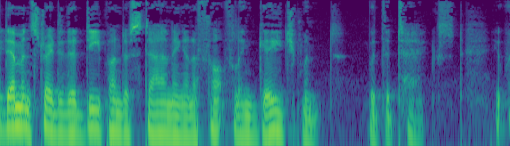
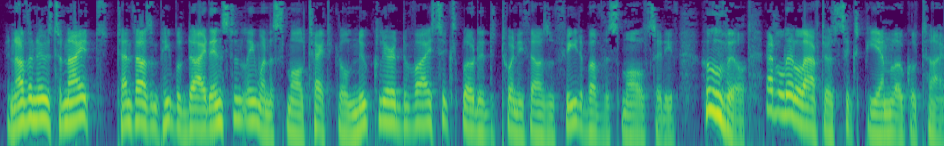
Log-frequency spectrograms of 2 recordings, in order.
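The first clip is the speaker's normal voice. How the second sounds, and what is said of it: Hurried, casual, careless news reading. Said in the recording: “carelessly serving up the text hurriedly and casually ... my imitation of a style of casual delivery that I call throwing it at me”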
